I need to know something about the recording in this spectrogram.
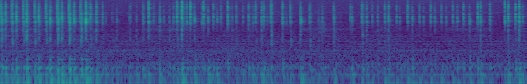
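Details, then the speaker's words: Durock/Everglide spacebar stabilizers, unmodified sliders, on PCB. Sharp key clicks with loose, buzzy clatter on bigger strokes; rattling stabilizer before the slider mod. "plenty of rattle right"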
